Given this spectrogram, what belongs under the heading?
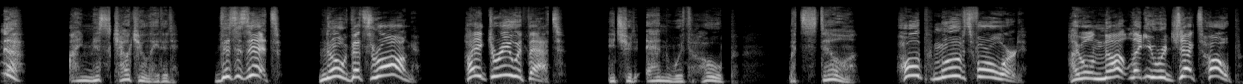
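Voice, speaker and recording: A man's voice: very high voice, wildly swooping pitch, measured pace, a bit bright, no room sound, studio quality, full character voice. A man voicing an earnest, polite young male robot student in a dramatic anime game, with formal, precise, emphatic diction. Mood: determined, rousing. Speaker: video game voice actor.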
